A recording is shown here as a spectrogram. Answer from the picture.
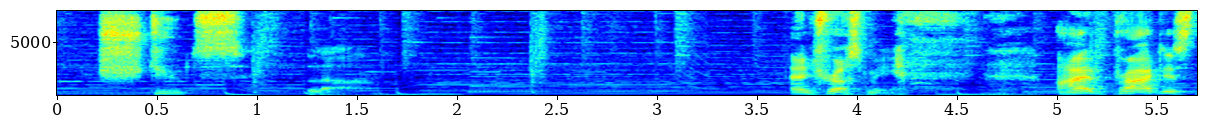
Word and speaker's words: Stützle: It's subtle, and not a lot of people actually do it, but that's how it is pronounced in Germany. Stützle.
